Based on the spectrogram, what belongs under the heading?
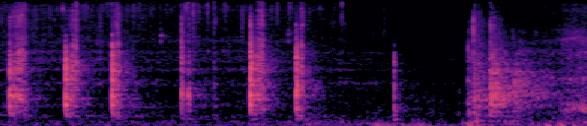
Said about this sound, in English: Now, let's get the onions in there. What a nice sizzle.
